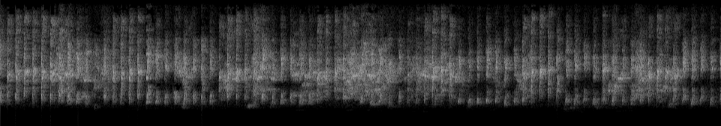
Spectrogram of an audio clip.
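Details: Unbroken konslet roda gila song of a male lovebird in Cibinong, Bogor: a continuous, loud, high buzzy trill of rapid pulses that swells and dips slightly in loudness throughout.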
